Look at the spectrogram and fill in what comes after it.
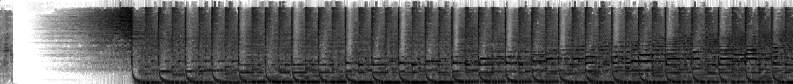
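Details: Electronic dance music with a heavy repeating beat starts after a brief silence and fills the rest.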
